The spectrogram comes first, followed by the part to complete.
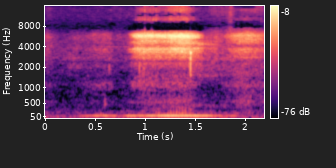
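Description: Heavy breathing close to the microphone: one long, rough breath with a low rumble and a hiss that peaks about a second in.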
